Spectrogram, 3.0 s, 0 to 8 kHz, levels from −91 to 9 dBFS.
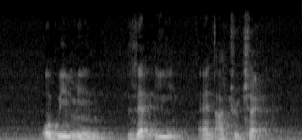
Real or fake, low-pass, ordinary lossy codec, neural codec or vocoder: fake; 7.2 kHz; none; codec, 16 kHz, 16 kbps, FunCodec, trained on LibriTTS, 50 frames a second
